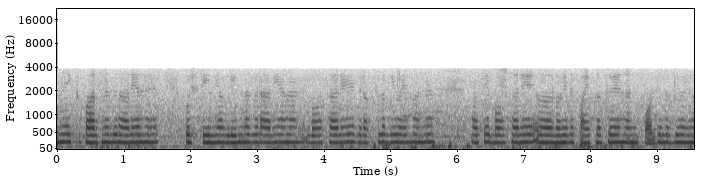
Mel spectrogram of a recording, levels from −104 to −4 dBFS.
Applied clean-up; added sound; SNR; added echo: none; none; none; none.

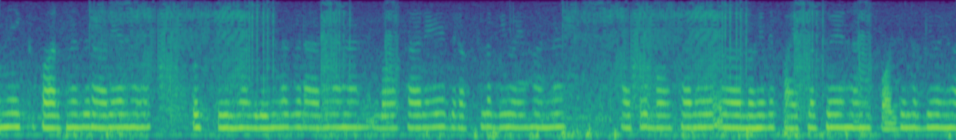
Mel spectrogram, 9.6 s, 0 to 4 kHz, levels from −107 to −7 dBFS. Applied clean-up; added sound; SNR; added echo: none; Fart; 15 dB; none.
